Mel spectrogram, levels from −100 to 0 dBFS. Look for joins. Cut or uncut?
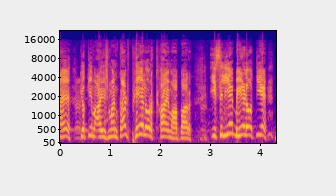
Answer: uncut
